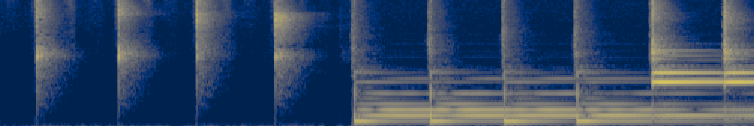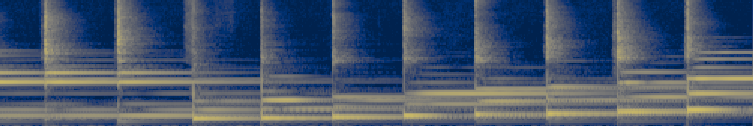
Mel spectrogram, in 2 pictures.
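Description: Four finger snaps count in, then a Victor Levinson handpan is played with the left hand alone at about two strokes a second. It plays four low doom strokes on the central note, four higher tak strokes, then a melody rising up the scale note by note.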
